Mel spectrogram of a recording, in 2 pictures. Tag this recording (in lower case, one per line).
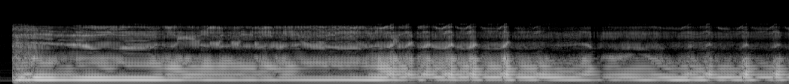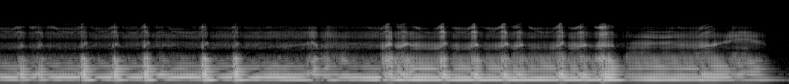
musical instrument
music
